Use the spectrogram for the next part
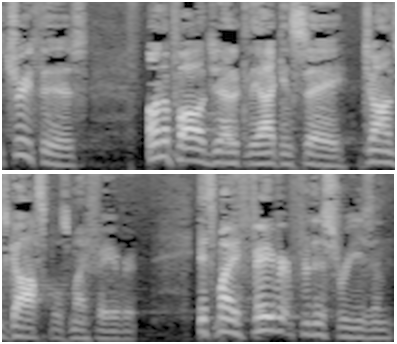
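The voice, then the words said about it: Rough, strained voice. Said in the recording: “apologize for my voice. I know it's hard to listen to me sometimes. It's probably harder now... I'll sound like the local football coach”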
